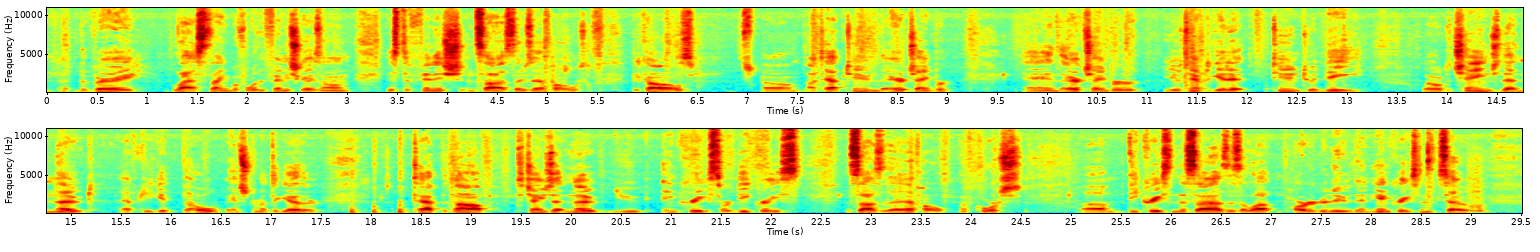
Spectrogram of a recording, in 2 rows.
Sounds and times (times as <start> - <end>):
Speech: 0.0 - 9.1, 9.8 - 13.2, 13.8 - 17.6, 18.3 - 29.2.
